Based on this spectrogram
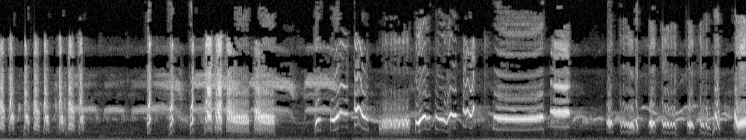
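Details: A caged Chinese hwamei with golden-yellow plumage pours out a loud, fast, varied song: rapid chips, rising and falling whistles, buzzy trills and squawky notes in quick succession.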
